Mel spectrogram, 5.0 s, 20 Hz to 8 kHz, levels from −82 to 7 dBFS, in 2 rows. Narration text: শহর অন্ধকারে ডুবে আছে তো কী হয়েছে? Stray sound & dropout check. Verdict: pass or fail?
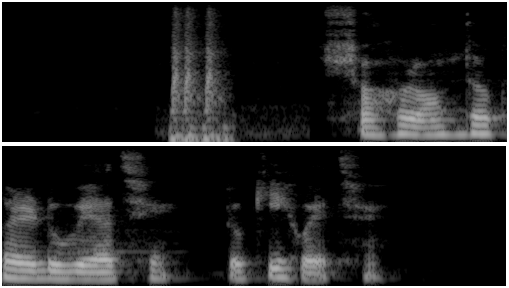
fail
